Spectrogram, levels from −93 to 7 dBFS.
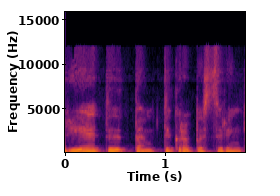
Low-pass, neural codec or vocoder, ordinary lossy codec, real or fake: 10.8 kHz; none; Opus, 16 kbps; real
